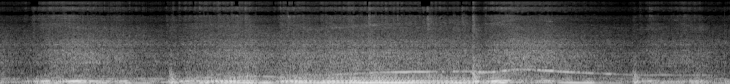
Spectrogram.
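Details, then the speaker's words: Porsche 924 first start after over 10 years parked, with fresh fuel, oil and brake fluid: the low engine note rises unevenly with dips and hesitations as throttle is applied, stumbling and wanting to die; cause not yet checked. "it seems anytime I try to give it throttle though that it wants to die out or something so we have to check that out"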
